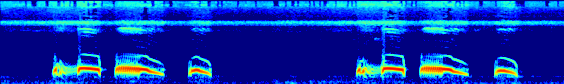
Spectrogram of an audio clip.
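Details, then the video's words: Repeated spotted dove coo: two identical phrases of four mellow notes, the third long and falling, separated by a quiet gap. Played to raise the mettle of pet doves or call in wild ones. "SUARA PANGGILAN BURUNG TERKUKUR"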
